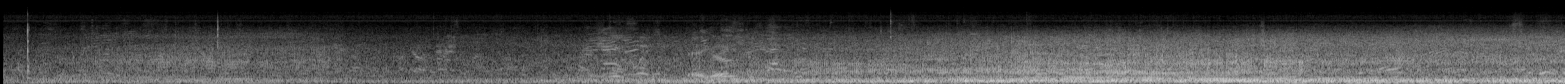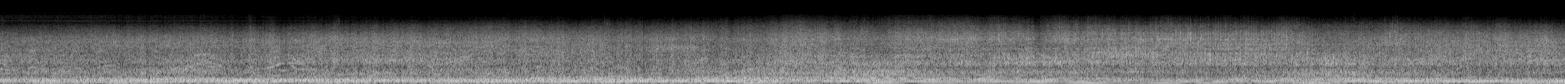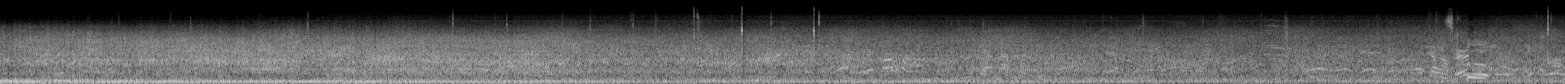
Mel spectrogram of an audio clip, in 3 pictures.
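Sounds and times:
propeller aircraft engines droning: 0:00.0 - 0:46.9.

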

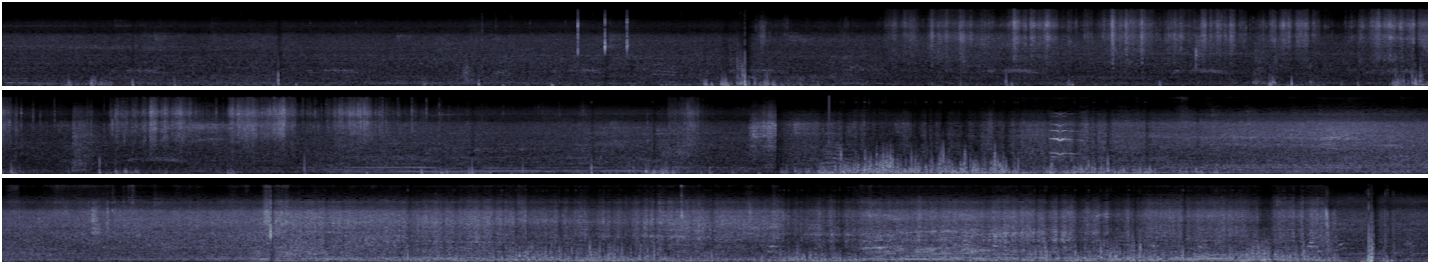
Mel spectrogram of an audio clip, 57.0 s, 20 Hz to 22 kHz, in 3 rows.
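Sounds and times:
traffic noise: 0:00.0 - 0:57.0
wind rumbling on microphone: 0:00.2 - 0:04.7, 0:09.1 - 0:57.0.

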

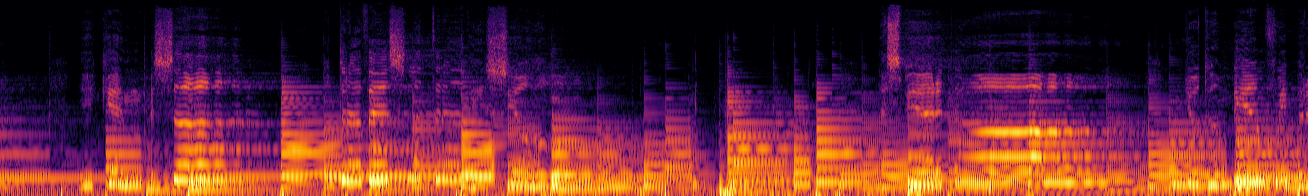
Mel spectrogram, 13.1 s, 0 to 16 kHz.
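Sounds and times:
man singing: 0:00.0 - 0:06.3, 0:08.7 - 0:13.0
acoustic guitar strumming: 0:00.0 - 0:13.0.

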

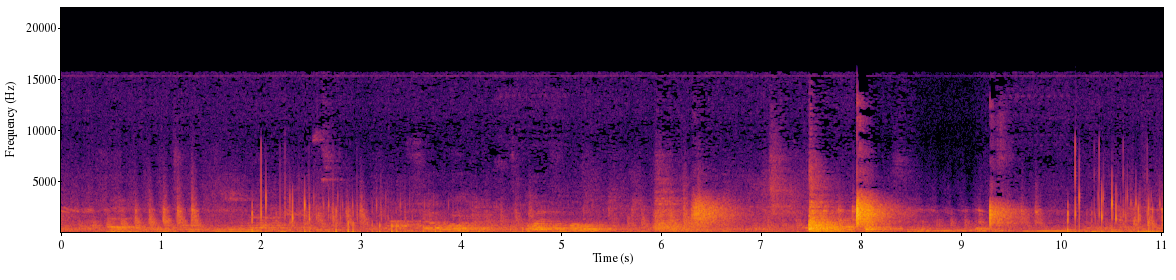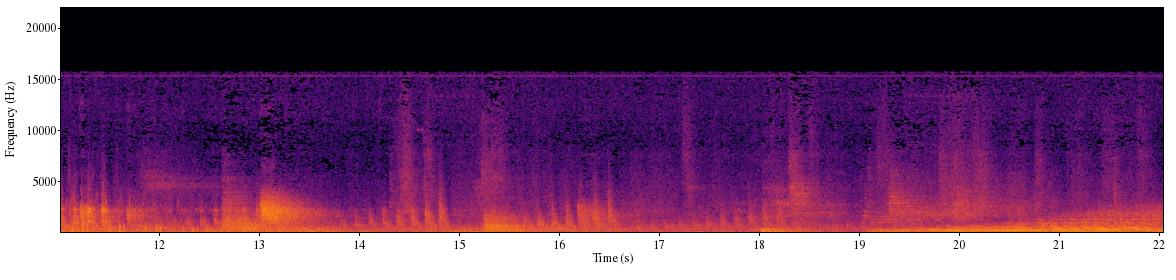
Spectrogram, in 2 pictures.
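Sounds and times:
balls rolling and knocking: 0:00.1 - 0:17.3
billiard balls clicking: 0:01.9 - 0:14.4.

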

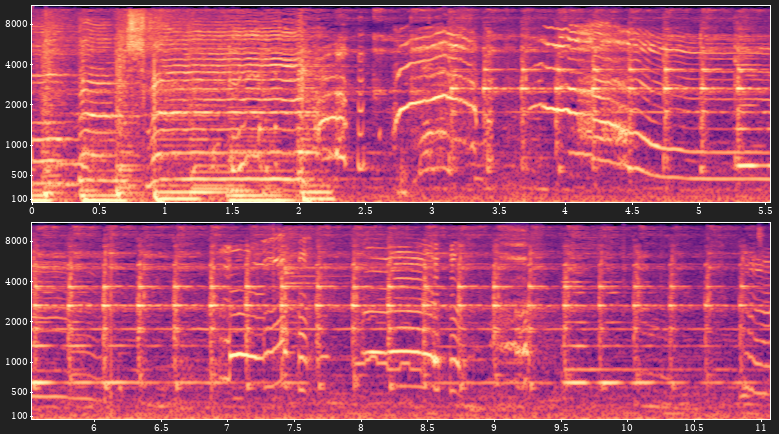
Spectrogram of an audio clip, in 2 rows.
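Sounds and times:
toddler crying and whining: 0:01.4 - 0:09.5, 0:10.8 - 0:11.0.

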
